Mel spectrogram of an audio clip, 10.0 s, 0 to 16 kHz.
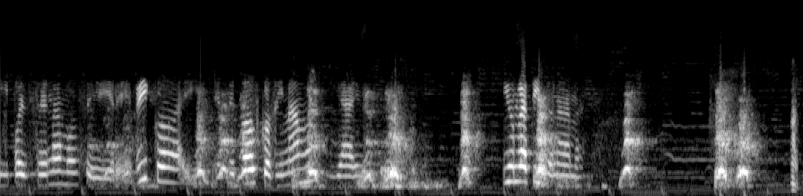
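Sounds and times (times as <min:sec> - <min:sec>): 
speech: 0:00.0 - 0:08.0
dog barking: 0:02.4 - 0:07.1, 0:07.7 - 0:08.1, 0:08.9 - 0:10.0.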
